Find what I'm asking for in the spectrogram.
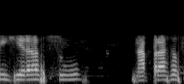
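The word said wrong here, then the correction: Igarassu: É Igaraçu, né? Falei errado. – É Igaraçu. – Pronto, certinho, tá?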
